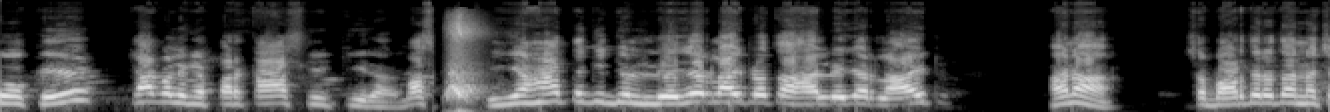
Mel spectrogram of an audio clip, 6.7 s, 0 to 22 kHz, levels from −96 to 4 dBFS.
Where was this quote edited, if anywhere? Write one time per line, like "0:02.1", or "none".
0:02.2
